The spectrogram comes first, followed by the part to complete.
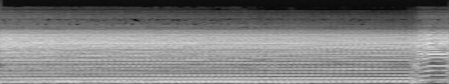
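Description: Punk rock music: a distorted electric guitar chord held and ringing steadily, with a slight pulse in the middle, before the band changes to a new part right at the end.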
